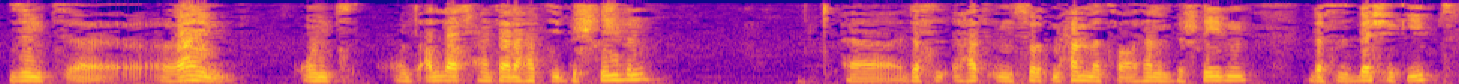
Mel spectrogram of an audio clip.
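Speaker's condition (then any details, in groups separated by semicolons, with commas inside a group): No condition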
